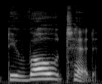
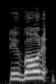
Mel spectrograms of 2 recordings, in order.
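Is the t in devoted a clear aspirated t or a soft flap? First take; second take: aspirated; flap. First: The t is clear and strongly aspirated. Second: The t is a soft, quick flap. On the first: The speaker calls it wrong. "各位同学呢并不需要读成devoted" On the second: The speaker calls it right. "它在美式发音当中末尾呢存在一个闪音的处理"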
